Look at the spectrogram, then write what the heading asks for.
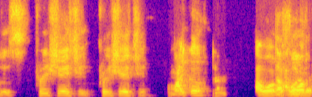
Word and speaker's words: Micah: I want to call you Micah. Appreciate it. So all right, Micah. Micah, don't spam, because I'll have to boot you. I think it's pronounced Mika. Mika.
